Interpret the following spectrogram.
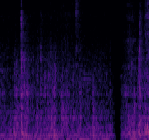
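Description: Faint soft ticks and squelches of a steel ladle stirring thick simmering milk-and-millet kheer in a kadhai, over a low steady hum. The sound cuts out suddenly near the end.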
